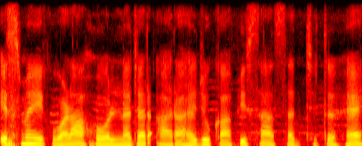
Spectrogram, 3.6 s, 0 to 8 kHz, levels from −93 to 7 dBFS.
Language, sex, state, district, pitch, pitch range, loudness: Hindi, male, Uttar Pradesh, Hamirpur, 135 Hz, 130-145 Hz, -22 LUFS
